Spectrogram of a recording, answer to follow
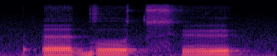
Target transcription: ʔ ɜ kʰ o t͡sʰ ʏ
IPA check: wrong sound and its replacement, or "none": kʰ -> ɡ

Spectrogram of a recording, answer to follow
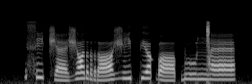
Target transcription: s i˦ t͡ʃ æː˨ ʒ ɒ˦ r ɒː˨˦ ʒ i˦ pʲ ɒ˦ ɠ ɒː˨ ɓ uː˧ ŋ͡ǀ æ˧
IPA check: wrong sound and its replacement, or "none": none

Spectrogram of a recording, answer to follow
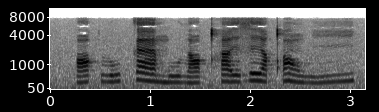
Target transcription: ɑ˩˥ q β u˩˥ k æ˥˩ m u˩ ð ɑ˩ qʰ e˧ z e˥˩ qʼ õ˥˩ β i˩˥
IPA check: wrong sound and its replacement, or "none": none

